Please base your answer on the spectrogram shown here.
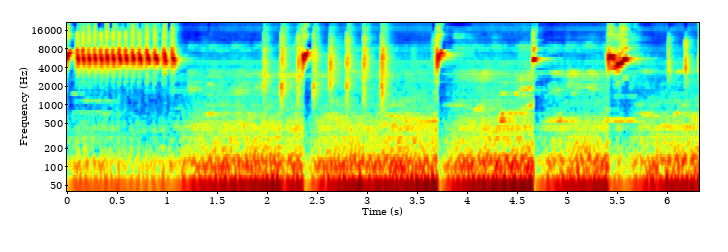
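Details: Common iora opening with a quick, high, even trill, then scattered sharp chips and short rising whistled notes separated by pauses, set against a loud continuous low droning hum.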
